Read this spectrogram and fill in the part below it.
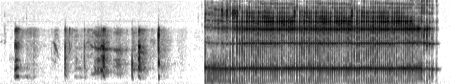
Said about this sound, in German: Eine Apfelschorle irgendwas. Oder eine Fanta. Das kenne ich. Das ist aber eine Limo. Na, mach doch nicht. Kann man auch rülpsen. Und wie viel muss man da trinken? Na, richtig einen ordentlichen Schluck.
